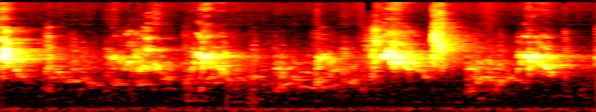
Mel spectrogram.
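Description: Budgerigars chatter in a busy mix of scratchy squawks and quick high chirps, bursting irregularly every half second or so, with a faint low hum underneath.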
